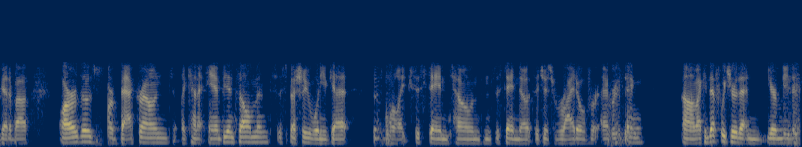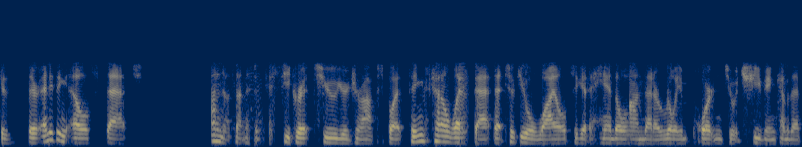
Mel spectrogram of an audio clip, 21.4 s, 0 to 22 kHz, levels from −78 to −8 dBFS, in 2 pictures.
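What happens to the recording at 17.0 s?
Between 16.81 and 17.06 s the VoIP packet loss is concealed by the speech codec. About 200 ms of audio is missing, which fits ten lost 20 ms frames. The decoder extends its last pitch and filter at falling gain. This gives a buzzy tone or coloured noise that fades. On a spectrogram it looks like smeared, repeated harmonics or blurred noise that gradually darkens, and the waveform envelope tapers. The Speex codec damage that runs through the whole clip is also present here. The band is confined to about 150 Hz to 3.4 kHz, with plainly audible coding roughness at 11 kbps.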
